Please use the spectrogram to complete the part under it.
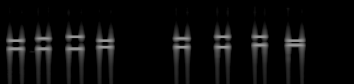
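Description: Touch-tone keypad beeps as a telephone number is dialed: eight short, clear tones in two groups of four, separated by a brief pause, with no voices.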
